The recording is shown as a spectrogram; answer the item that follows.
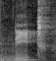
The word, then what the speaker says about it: knit: जाल या स्वेटर बुनना, उसको हम लोग इंग्लिश में बोलेंगे टू नीट। ध्यान रखना, इसको नीट पढ़ना, KNIT, नीट, KNIT पढ़ेंगे नीट, यहाँ पे के साइलेंट रहेगा।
